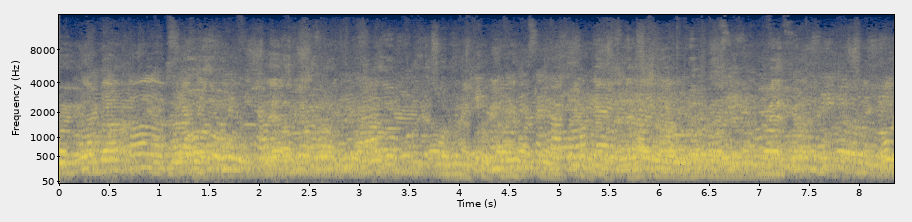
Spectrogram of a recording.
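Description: Congregation reading a Bible verse aloud together in Spanish: many voices overlapping in a large, echoing hall.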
